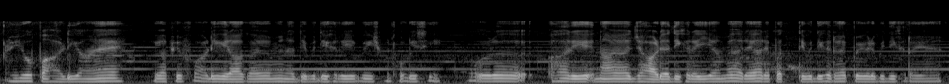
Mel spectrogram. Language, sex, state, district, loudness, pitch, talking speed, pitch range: Hindi, male, Uttar Pradesh, Muzaffarnagar, -29 LUFS, 135 Hz, 240 wpm, 130-140 Hz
